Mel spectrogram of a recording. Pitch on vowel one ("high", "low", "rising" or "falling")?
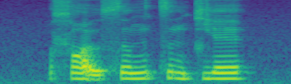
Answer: low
